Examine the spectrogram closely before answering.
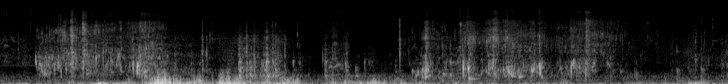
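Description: A hooked fish splashing and thrashing at the water's surface as it is reeled in beside the boat. A low rumble is loudest between about one and three seconds in.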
